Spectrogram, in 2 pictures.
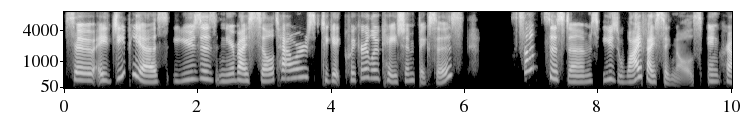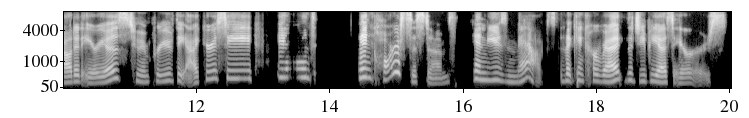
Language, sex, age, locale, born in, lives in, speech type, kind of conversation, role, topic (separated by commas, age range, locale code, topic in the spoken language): English, female, 45-49, en-US, United States, United States, read, expert-assistant, expert, How does a GPS work to help with navigation?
